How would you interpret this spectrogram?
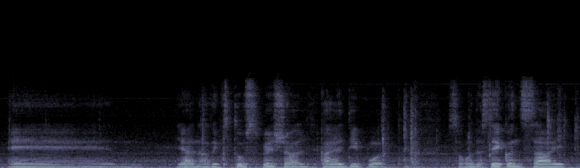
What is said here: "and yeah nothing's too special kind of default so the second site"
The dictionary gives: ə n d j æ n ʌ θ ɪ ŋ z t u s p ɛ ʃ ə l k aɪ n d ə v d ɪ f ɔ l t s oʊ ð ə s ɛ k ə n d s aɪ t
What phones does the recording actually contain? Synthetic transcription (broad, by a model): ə n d j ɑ n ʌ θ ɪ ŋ s t u s p ɛ ʃ ə l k aɪ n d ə d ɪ p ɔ t s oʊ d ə s ɛ k ə n d s aɪ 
